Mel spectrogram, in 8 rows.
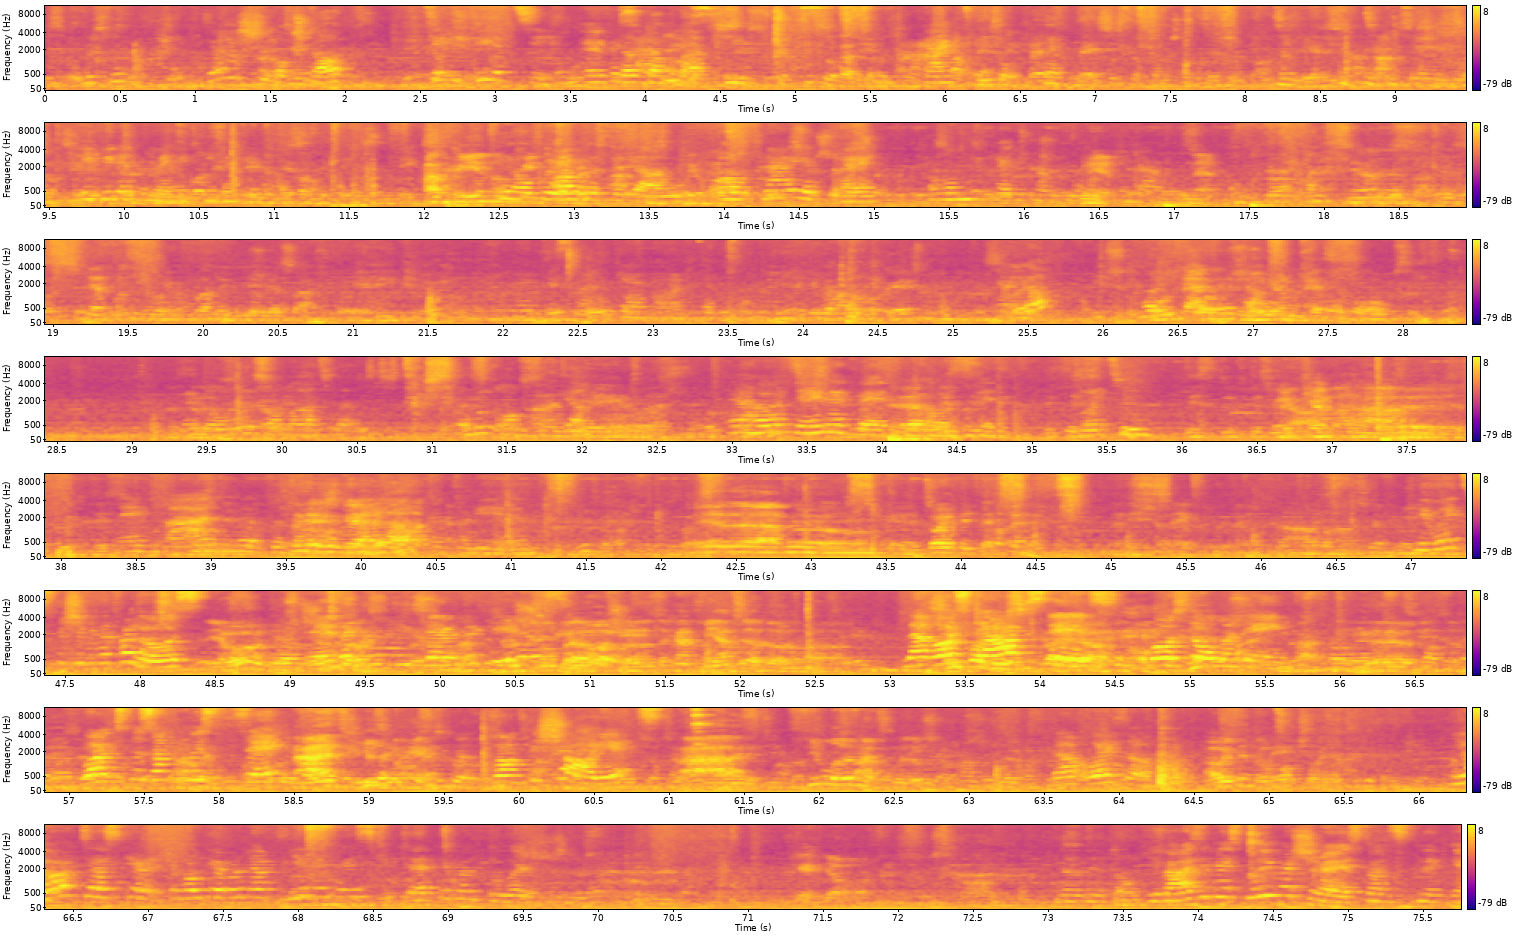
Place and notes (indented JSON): {
  "title": "wien x - bierbeisl",
  "date": "2015-02-15 21:56:00",
  "description": "bierbeisl, wielandgasse 14, 1100 wien",
  "latitude": "48.18",
  "longitude": "16.38",
  "altitude": "213",
  "timezone": "Europe/Vienna"
}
